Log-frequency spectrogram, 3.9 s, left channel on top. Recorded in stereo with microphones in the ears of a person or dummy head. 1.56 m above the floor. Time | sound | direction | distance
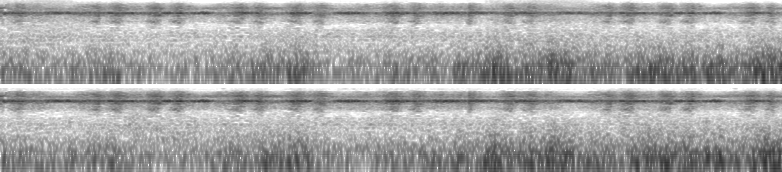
0.0 | an insect | 10° right (ahead or behind) | ?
